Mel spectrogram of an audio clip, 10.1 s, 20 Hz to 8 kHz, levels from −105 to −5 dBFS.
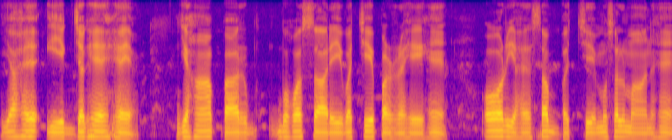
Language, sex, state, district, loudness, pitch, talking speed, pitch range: Hindi, male, Uttar Pradesh, Hamirpur, -20 LUFS, 105 Hz, 105 wpm, 100-115 Hz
